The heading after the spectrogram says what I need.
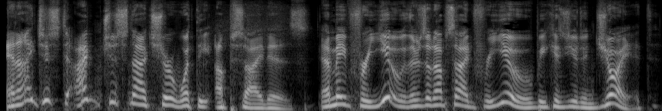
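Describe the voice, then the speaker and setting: A man's voice: sits high, sing-song, moderate pace, a bit bright, husky, no echo. A man co-hosting a sports radio show, telling anecdotes and reining in his partner with dry humor. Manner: dry, reins in his co-host, tells anecdotes. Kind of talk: casual radio banter. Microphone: studio microphone.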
